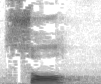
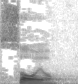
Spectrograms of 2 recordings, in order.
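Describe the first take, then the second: First: The vowel sounds like 'oh', as in 'soul'. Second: The vowel is a clear 'oy' diphthong. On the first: "Nolan Ryan says it's soul. That's the way I say it as well" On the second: "I'll say it right. Look, I said it right"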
